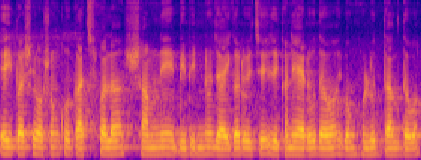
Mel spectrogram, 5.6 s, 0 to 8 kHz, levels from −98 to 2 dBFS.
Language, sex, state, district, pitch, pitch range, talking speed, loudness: Bengali, male, West Bengal, North 24 Parganas, 125 Hz, 120-130 Hz, 170 wpm, -17 LUFS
